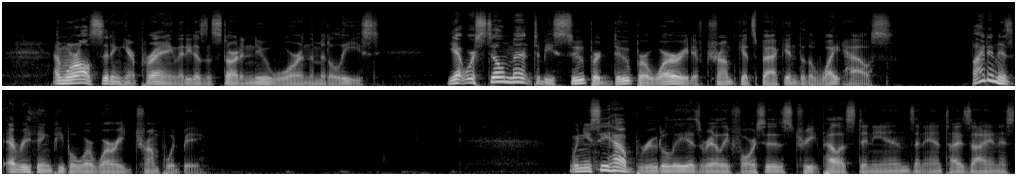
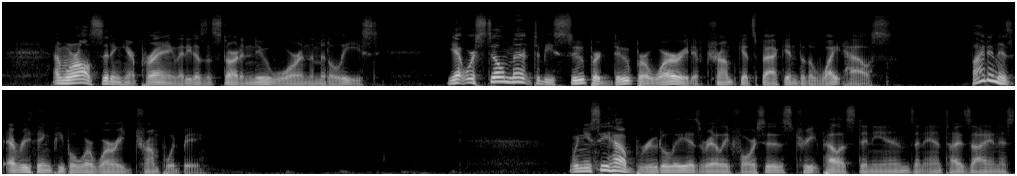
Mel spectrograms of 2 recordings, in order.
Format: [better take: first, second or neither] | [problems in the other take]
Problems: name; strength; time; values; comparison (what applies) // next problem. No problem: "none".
first | muffled; slightly; fading above 2.5 kHz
